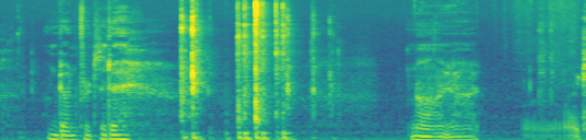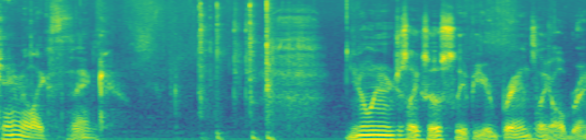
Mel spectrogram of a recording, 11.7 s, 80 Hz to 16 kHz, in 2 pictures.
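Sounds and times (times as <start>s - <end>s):
speech: 0.5s - 1.5s, 4.1s - 7.0s, 9.3s - 11.7s
typing on a computer keyboard: 1.8s - 3.4s, 7.8s - 8.7s.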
